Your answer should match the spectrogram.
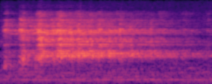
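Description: A high, harsh Halloween scare sound effect that swells in about half a second in and fades away over the next second or so.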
